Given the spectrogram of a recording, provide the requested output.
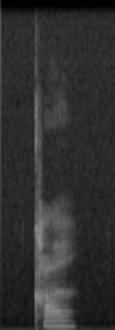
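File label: "kan", Chinese, first tone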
